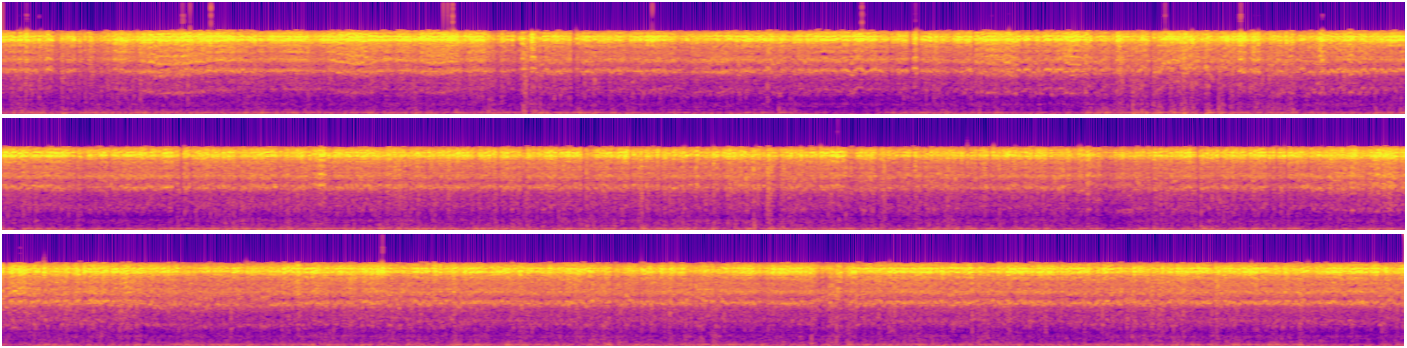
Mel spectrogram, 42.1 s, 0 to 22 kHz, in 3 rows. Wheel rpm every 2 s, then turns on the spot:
230, 230, 230, 230, 230, 230, 230, 230, 240, 230, 230, 220, 200, 220, 190, 210, 220, 230, 230, 220, 230.
none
